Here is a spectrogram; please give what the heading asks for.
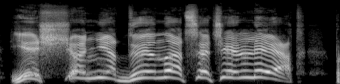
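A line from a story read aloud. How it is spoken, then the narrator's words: Shouting. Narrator (Russian): прокричал он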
